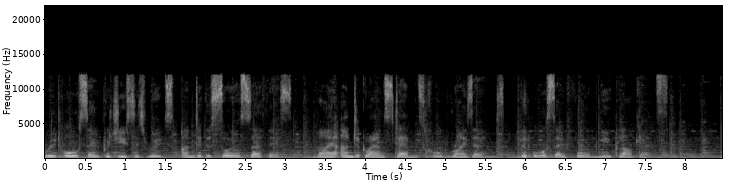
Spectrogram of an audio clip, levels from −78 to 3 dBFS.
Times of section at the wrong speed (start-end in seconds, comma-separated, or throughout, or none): none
